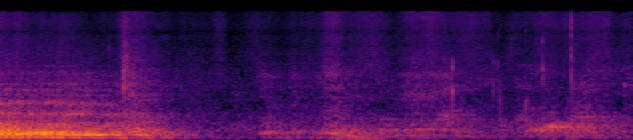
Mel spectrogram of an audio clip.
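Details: Jaka Swara, a huge cow kept at Sabarudin Farm in Indonesia that has long stayed in its stall, gives a short, deep, loud moo at the start, then fades under men talking in a room.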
